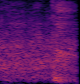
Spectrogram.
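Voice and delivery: whispered horrified gasp; shocked whisper. Retold or imitated. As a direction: breathe it out in shock. Shocked passengers watching.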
